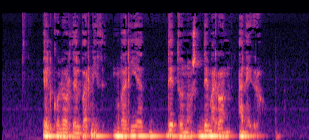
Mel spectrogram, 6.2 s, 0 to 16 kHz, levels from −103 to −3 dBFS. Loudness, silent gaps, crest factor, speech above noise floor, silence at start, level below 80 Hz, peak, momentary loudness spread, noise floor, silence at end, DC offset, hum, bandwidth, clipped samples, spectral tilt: -18 LUFS; none; 16 dB; 51 dB; 0.85 s; -42 dBFS; -2 dBFS; 11 LU; -68 dBFS; 1 s; under 0.1%; none; 10.5 kHz; under 0.1%; -7 dB/octave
